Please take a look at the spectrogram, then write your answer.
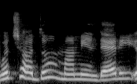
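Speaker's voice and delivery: put-on child voice, scolding. Imagining a couple's kid later seeing their viral video, imitating the little kid. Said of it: "she's gonna be like".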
